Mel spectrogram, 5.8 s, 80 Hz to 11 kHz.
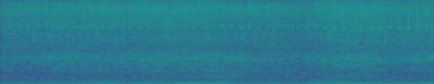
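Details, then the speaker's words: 1959 Triumph TR3A idling during a pre-purchase inspection: low, uneven four-cylinder idle with a light buzzy rattle on top. The rattle goes away when a hand is placed on the bonnet, so it comes from the bonnet panel vibrating. "getting a little Radley okay and here when I put my hand on the bonnet that route does go away"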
